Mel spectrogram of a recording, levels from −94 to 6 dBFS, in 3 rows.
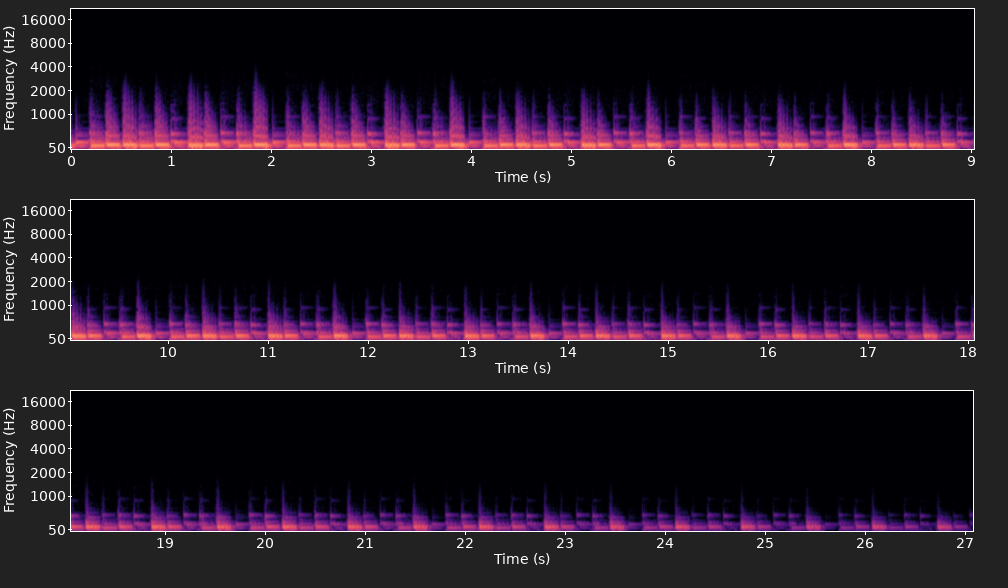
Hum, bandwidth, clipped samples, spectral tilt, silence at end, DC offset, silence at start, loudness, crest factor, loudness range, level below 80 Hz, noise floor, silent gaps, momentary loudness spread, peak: none; 1.5 kHz; under 0.1%; -14 dB/octave; 0.2 s; under 0.1%; 0 s; -26 LUFS; 14 dB; 19 LU; -40 dBFS; -57 dBFS; none; 21 LU; -12 dBFS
